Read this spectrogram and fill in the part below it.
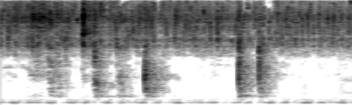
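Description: Dried peas hit a hot pan for matar paneer and set off a steady, close sizzle. Light clinks and stirring knocks punctuate the frying, with no talking.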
